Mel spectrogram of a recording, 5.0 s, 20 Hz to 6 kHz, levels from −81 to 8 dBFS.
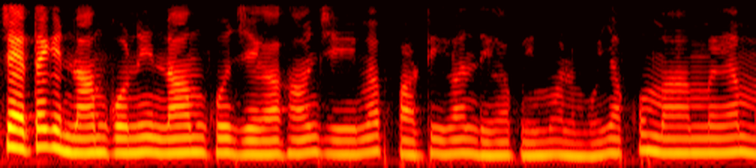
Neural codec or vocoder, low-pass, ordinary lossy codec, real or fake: none; 5.4 kHz; none; real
